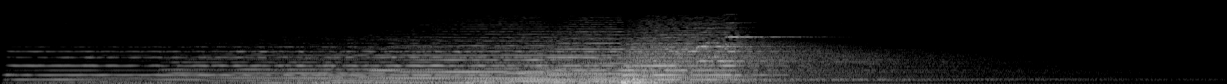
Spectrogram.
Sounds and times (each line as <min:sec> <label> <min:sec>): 0:00.0 Flute 0:08.4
